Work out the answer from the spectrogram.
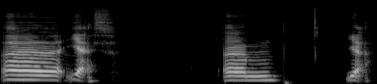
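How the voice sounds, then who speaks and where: A woman's voice: medium pitch, steady tone, very slow, clean tone. An English woman co-hosting a podcast in casual chat, hesitant and wry, often correcting herself. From England. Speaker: podcast co-host. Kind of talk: casual chat, reading listener updates.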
